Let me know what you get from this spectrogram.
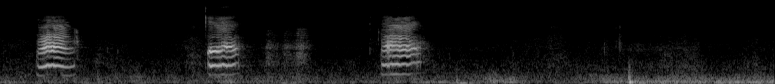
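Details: A cat giving three short, loud, bright meows about one and a half to two seconds apart, each clipped and harmonic, in a quiet room with faint low background noise and a small knock near the end.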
